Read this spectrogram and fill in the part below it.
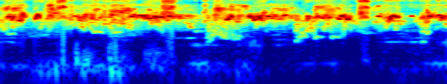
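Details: Budgerigars chirping on a peaceful morning, a dense, continuous chattering warble of scratchy, squeaky notes with no pauses. A low hum runs faintly underneath.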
